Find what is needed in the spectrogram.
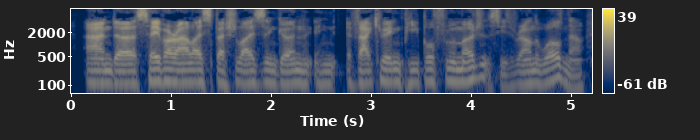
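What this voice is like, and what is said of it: English accent. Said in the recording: “Despite the English accent, I'm an American.”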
